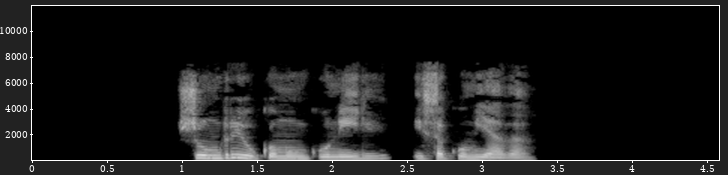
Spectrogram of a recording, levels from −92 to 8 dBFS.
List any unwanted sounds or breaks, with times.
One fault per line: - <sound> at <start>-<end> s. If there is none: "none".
none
